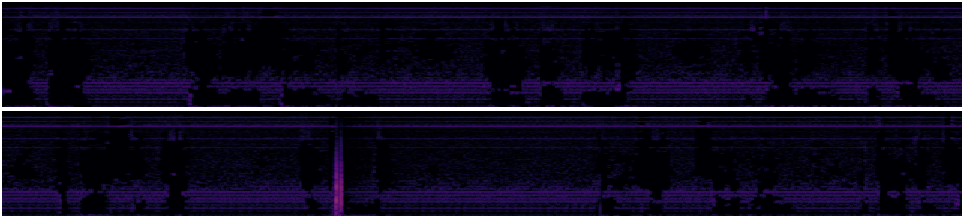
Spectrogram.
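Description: Near silence with a faint steady electrical hum in the recording. One sharp click about eight and a half seconds in.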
